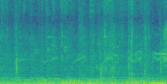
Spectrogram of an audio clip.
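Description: Racing pigeons coo softly and repeatedly while drinking water back from a lock flight, with a continuous bustle of wingbeats and shuffling in the loft.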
